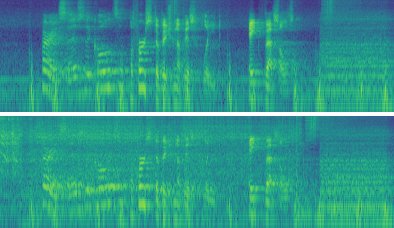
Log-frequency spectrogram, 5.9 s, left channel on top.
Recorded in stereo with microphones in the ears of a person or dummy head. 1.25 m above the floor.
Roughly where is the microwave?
Centre.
